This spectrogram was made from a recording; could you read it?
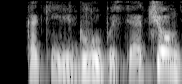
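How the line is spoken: Shout. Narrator (Russian): закричала Оксана

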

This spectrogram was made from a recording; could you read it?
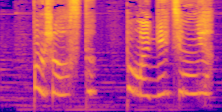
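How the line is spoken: Squeaking. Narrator (Russian): пропищала Ливи

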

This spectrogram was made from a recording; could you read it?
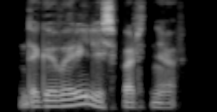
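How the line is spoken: Quiet but audible. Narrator (Russian): сказал я ему прямо в ухо, тихо, но так, чтобы слышали его матросы

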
